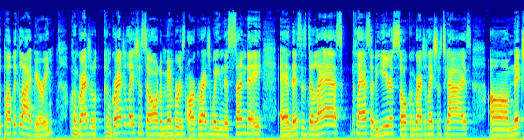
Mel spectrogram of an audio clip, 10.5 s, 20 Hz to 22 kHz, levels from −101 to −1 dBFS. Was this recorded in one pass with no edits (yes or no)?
no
